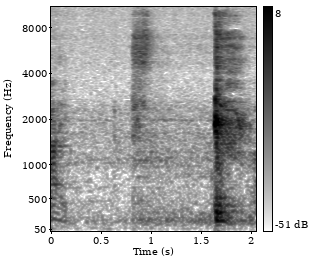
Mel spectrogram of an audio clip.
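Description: A single short, sharp cough from a man close to the microphone, about one and a half seconds in, after a brief intake of breath.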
